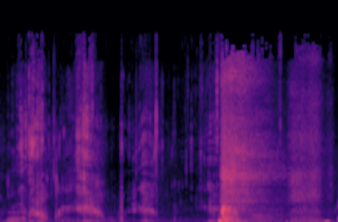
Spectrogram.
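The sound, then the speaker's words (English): Crunching on chips: a run of crisp, brittle bites and chewing crackles, loud at first and then again in a sharp burst near the end. “I mean, but, yo, shout-outs to your chips, though, man. Those chips are fucking slap-tacular.”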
